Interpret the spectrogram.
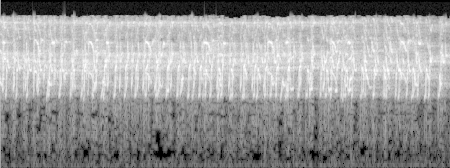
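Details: Lovebird song recorded as a tutor track for training other birds: a dense, unbroken stream of shrill, high chattering trills and squeaks, fast pulses packed tightly together throughout, with no other sounds.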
